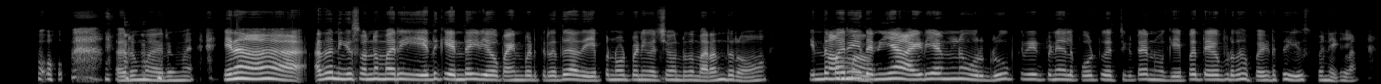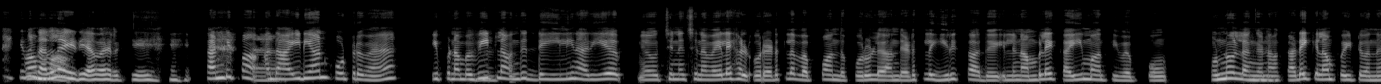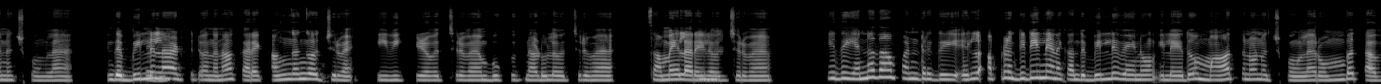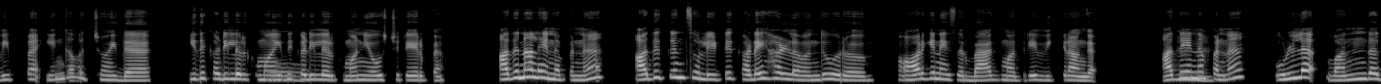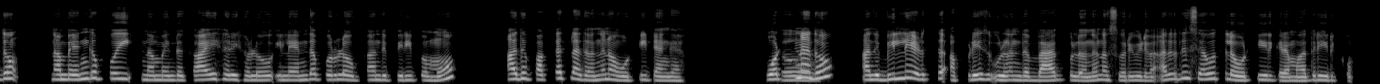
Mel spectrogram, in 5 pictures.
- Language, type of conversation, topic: Tamil, podcast, ஒரு புதிய யோசனை மனதில் தோன்றினால் முதலில் நீங்கள் என்ன செய்வீர்கள்?
- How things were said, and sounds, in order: laughing while speaking: "ஓ! அருமை, அருமை"; chuckle; laughing while speaking: "அப்ப எடுத்து யூஸ் பண்ணிக்கலாம். இது நல்ல ஐடியாவா இருக்கே!"; surprised: "இது நல்ல ஐடியாவா இருக்கே!"; in English: "ஆர்கனைசர் பேக்"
